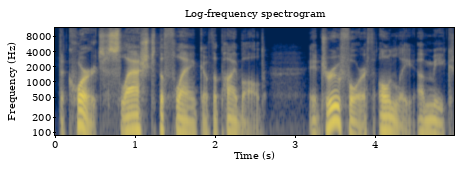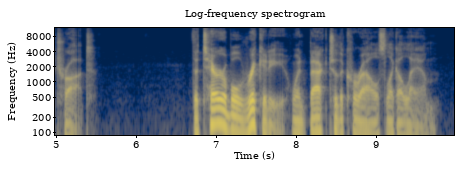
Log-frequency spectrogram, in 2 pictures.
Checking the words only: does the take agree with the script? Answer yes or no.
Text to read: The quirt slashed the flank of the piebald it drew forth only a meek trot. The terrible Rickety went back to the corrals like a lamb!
yes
